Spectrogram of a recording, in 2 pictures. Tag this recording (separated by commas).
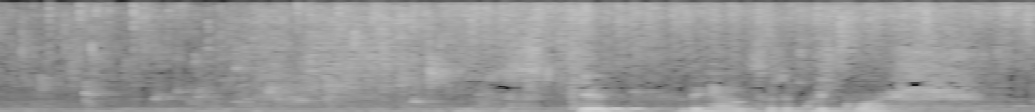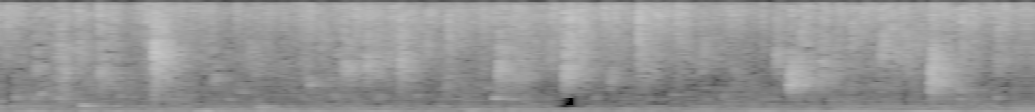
Water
